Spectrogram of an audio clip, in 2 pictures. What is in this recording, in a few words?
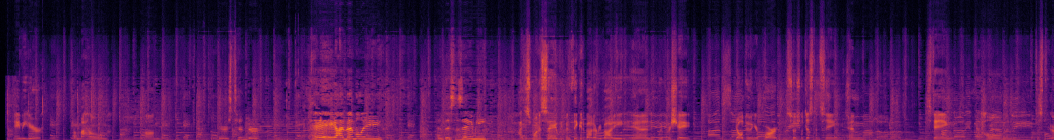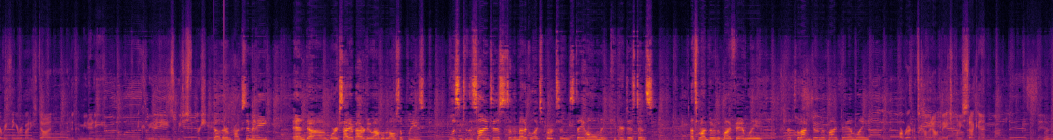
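public service announcement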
